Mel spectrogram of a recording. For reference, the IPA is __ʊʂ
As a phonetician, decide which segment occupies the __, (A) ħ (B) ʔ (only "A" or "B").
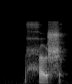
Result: A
